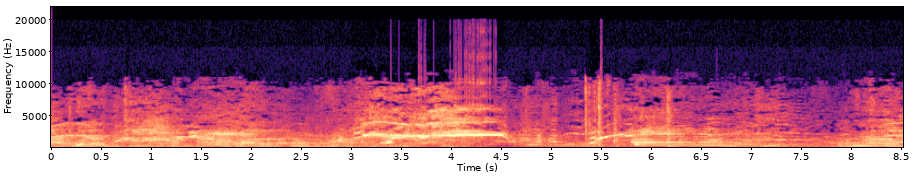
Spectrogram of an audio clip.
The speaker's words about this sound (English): The screams of children can be heard as the camera shows images of shredded bodies and injured children.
